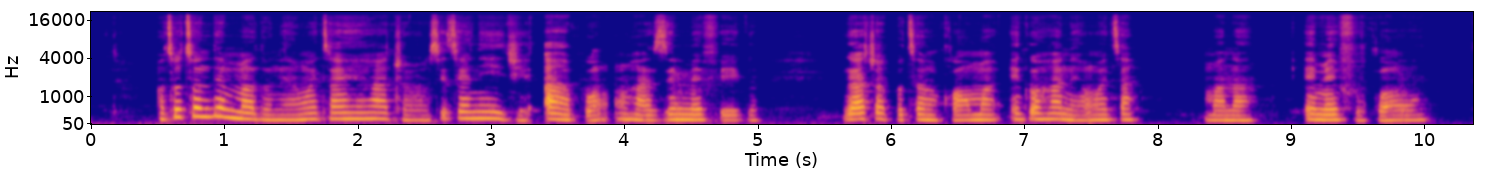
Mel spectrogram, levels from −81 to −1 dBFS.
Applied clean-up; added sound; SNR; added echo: neural mask model DeepFilterNet 3.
